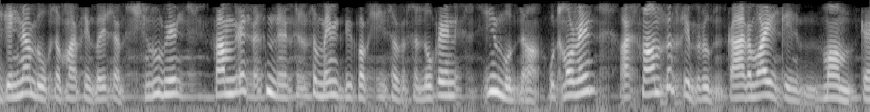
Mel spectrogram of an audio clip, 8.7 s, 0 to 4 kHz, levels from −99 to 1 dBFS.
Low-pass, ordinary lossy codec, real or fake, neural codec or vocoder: 3.6 kHz; MP3, 32 kbps; fake; autoencoder, 22.05 kHz, a latent of 192 numbers a frame, VITS, trained on many speakers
